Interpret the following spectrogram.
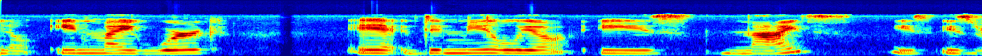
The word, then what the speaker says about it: milieu: Like milieu is a French word, so that's kind of hard to say, milieu.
